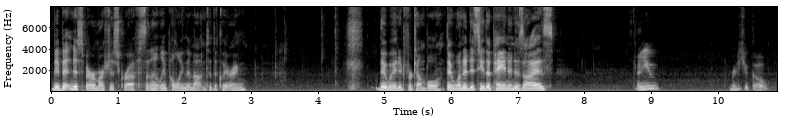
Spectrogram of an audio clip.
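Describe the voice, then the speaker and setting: A woman's voice: mid-range voice, fairly even intonation, fairly quick, darkish tone. A woman narrating a video game roleplay in story style, with casual asides to viewers. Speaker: gaming video creator.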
